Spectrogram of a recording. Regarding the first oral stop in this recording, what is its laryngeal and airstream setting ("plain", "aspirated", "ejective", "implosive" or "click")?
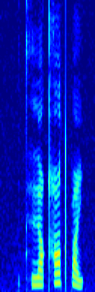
aspirated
